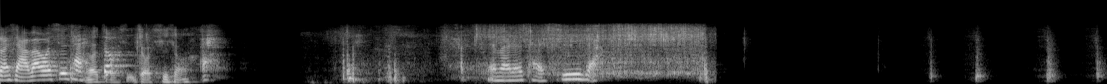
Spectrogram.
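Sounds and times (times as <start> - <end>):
tap water pouring into basin: 4.4 - 7.2.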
